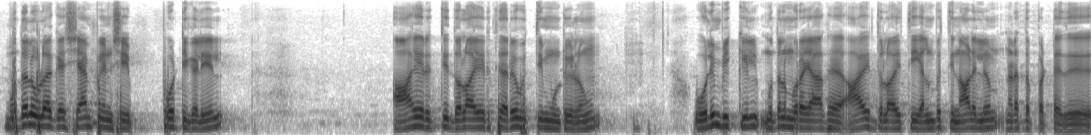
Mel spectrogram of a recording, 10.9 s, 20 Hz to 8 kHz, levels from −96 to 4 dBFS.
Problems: constant background noise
